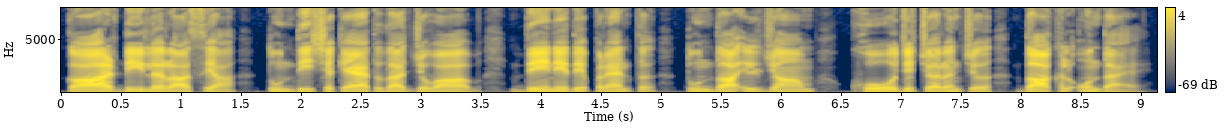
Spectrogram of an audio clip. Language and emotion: Dogri, neutral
